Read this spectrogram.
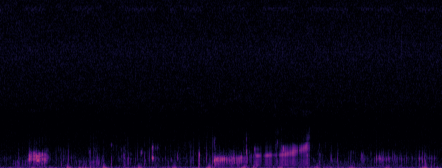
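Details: Adult woman's stomach digesting after eating fried rice and duck, unedited recording with no artificial sounds; normal bowel sounds.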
